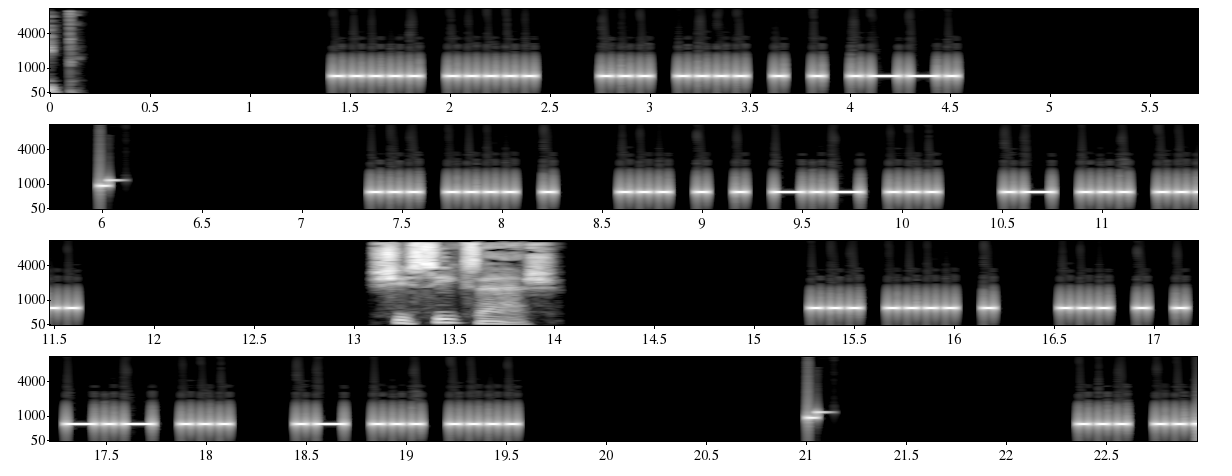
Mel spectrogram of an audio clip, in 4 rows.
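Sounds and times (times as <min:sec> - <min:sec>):
rapid Morse code at 25 words per minute: 0:01.4 - 0:04.6, 0:07.4 - 0:11.6, 0:15.3 - 0:19.6, 0:22.4 - 0:22.9
speech: 0:13.1 - 0:14.1.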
